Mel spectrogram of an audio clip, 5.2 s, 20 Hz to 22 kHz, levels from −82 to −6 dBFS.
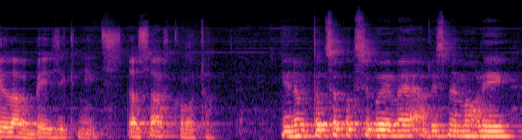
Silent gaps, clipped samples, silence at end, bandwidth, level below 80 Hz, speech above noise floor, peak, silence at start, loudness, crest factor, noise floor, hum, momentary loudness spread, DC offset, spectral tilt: none; under 0.1%; 0 s; 14 kHz; -60 dBFS; 29 dB; -4 dBFS; 0 s; -21 LUFS; 18 dB; -50 dBFS; none; 15 LU; under 0.1%; -7 dB/octave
